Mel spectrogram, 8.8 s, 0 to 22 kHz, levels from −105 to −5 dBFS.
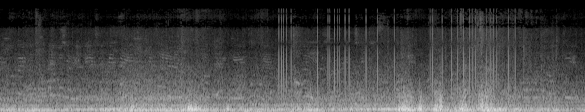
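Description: Train of clicks from 4.19 to 7.74 s: around thirty similar pops at an uneven 8.5 per second, about 10 dB above the sound, likely from nearby interference.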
